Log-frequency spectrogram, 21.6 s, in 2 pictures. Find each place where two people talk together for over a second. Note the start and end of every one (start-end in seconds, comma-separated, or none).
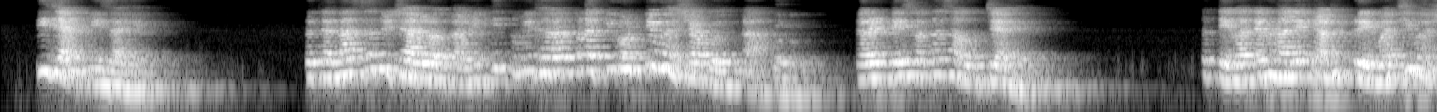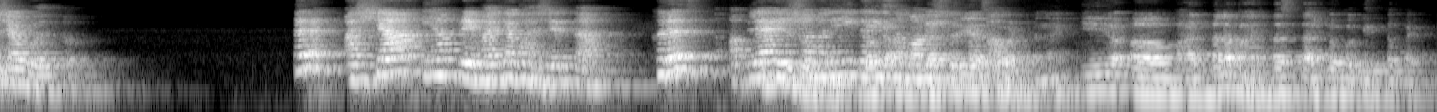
16.7-18.3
